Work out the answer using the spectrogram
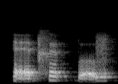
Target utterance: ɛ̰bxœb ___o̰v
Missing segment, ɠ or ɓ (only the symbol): ɓ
